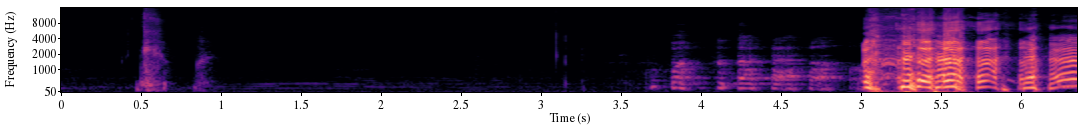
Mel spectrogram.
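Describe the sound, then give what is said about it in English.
In a played video, a dog lets out a short, sharp fart near the start, with a faint second puff right after; after a pause, people talk and break into loud laughter. “It's just a dog farting.”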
